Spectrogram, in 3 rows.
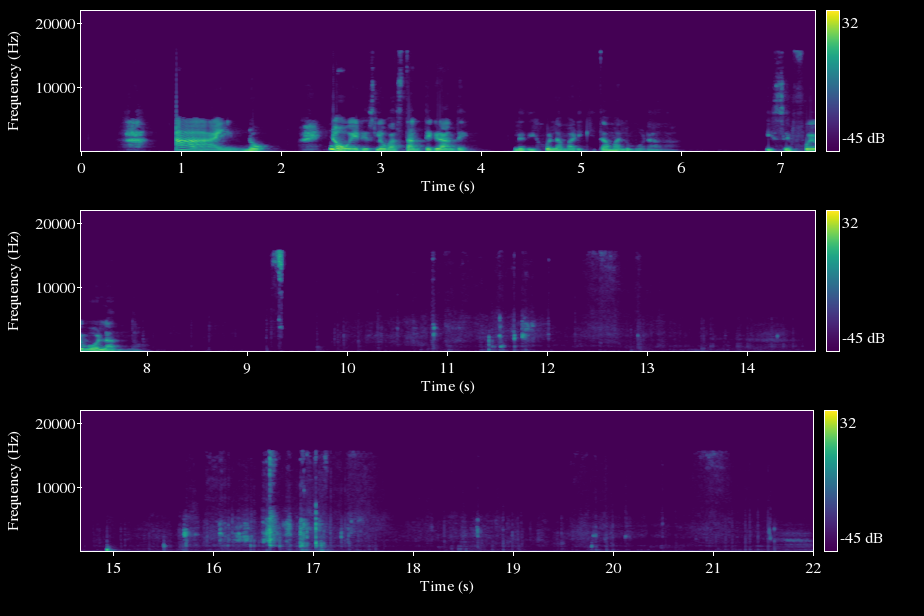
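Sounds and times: paper pages rustling: 0:09.6 - 0:22.0.

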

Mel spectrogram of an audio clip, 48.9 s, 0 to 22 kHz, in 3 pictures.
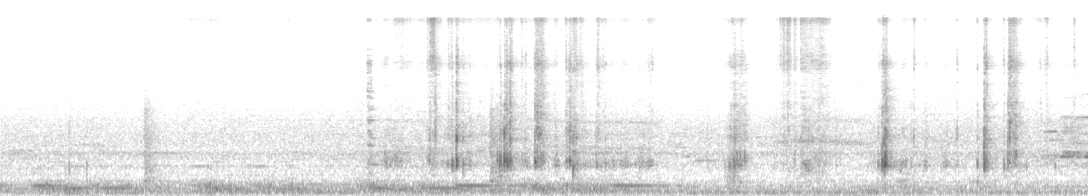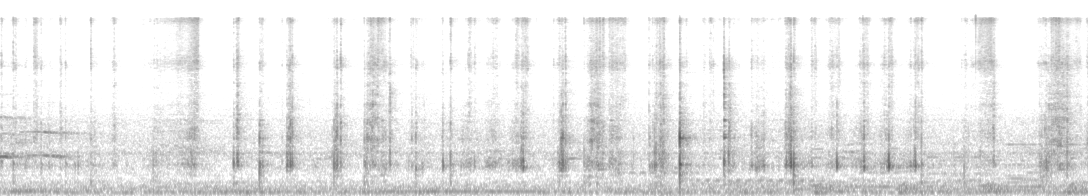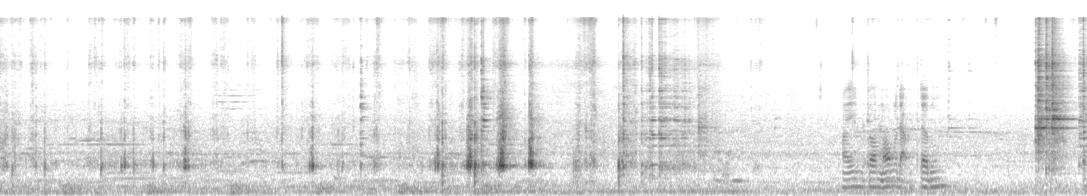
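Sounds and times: spoon scraping a metal pot: 0:05.5 - 0:10.0, 0:10.8 - 0:44.1, 0:48.2 - 0:48.9.

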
